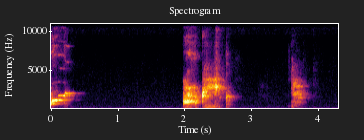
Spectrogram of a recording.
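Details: Cursing pet parrot chatting with its owner indoors during a live stream. Opens with a loud rising squawk, then a raspy two-part speech-like phrase and a short hoarse syllable after a pause.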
